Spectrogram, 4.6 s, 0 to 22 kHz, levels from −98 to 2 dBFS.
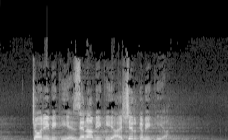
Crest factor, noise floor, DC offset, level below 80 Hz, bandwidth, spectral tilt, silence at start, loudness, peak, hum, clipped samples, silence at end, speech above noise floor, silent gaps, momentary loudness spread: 18 dB; -53 dBFS; under 0.1%; -58 dBFS; 15 kHz; -1.5 dB/octave; 0.65 s; -14 LUFS; 0 dBFS; 50 Hz at -60 dBFS; under 0.1%; 1.05 s; 38 dB; none; 16 LU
